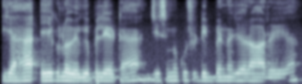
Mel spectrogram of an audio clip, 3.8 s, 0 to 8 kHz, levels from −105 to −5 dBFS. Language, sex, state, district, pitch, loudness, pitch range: Hindi, male, Uttar Pradesh, Saharanpur, 135 Hz, -21 LUFS, 130-140 Hz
